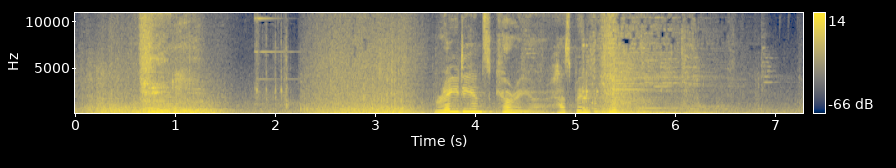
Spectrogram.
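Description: Game spells blast and whoosh during a fight.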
